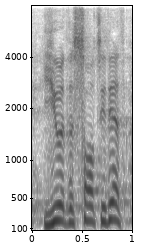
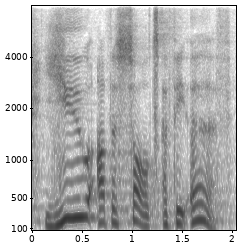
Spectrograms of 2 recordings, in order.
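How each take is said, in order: First: "the" pushed hard; stress on THE. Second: "You" pushed first; stress on YOU. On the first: Preacher contrasting the misread, stress on "the". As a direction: lean on "the" in "the salt". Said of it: "that he said". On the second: Preacher giving the right reading, stress on "You". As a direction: hit "You" in "You are the salt". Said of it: "What he said was". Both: Shown as a demonstration.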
